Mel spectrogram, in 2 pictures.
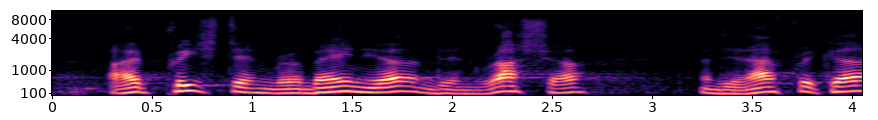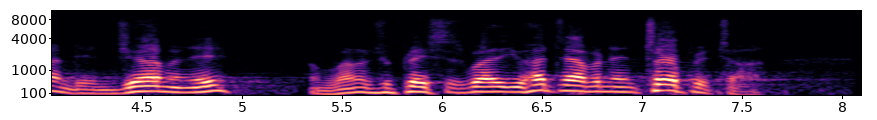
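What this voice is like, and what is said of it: Non-Scottish accent. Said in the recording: “I love your Scottish accents. I'm sorry I've come with my accent. It's not like yours.”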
